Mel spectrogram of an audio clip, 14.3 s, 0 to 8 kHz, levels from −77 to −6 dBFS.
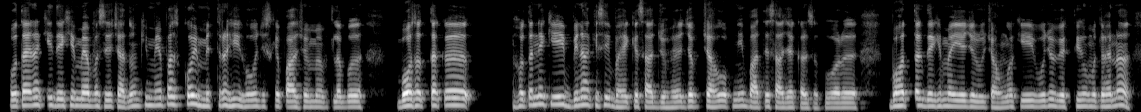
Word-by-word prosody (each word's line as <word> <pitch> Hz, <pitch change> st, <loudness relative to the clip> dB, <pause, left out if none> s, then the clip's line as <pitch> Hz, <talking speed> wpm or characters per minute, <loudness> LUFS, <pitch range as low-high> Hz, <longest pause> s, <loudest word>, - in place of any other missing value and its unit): होता 170 Hz, +2 st, +4 dB
है 185 Hz, -, +5 dB
ना 205 Hz, -, +1 dB
कि 195 Hz, -, -2 dB
देखिए 180 Hz, +1 st, -1 dB
मैं 175 Hz, -1 st, +3 dB
बस 170 Hz, -1 st, -3 dB
ये 165 Hz, -, +1 dB
चाहता 155 Hz, 0 st, 0 dB
हूँ 175 Hz, -, -4 dB
कि 200 Hz, -, -7 dB
मेरे 195 Hz, 0 st, -3 dB
पास 215 Hz, 0 st, +1 dB
कोई 225 Hz, 0 st, +6 dB
मित्र 180 Hz, -1 st, -2 dB
ही 180 Hz, +1 st, -1 dB
हो 165 Hz, +1 st, +1 dB
जिसके 160 Hz, 0 st, -4 dB
पास 145 Hz, 0 st, +3 dB
जो 155 Hz, -, 0 dB
मैं 150 Hz, 0 st, -4 dB
मतलब 145 Hz, +1 st, -1 dB, 0.5 s
बहुत 175 Hz, +4 st, +9 dB
हद 180 Hz, 0 st, 0 dB
तक 190 Hz, +1 st, +3 dB, 0.6 s
होता 175 Hz, +2 st, 0 dB
है -, -, 0 dB
न -, -, -1 dB
कि 215 Hz, 0 st, +2 dB
बिना 200 Hz, +4 st, +1 dB
किसी 200 Hz, +1 st, -3 dB
भय 150 Hz, -5 st, -2 dB
के 155 Hz, +2 st, -1 dB
साथ 150 Hz, -2 st, 0 dB
जो -, -, 0 dB
है 140 Hz, +1 st, -2 dB
जब 155 Hz, 0 st, +1 dB
चाहूँ 150 Hz, +2 st, +2 dB
अपनी 165 Hz, +2 st, -5 dB
बातें 135 Hz, +3 st, 0 dB
साझा 135 Hz, -3 st, -1 dB
कर 120 Hz, -, 0 dB
सकूँ 120 Hz, +1 st, -10 dB
और 130 Hz, 0 st, +1 dB, 0.6 s
बहुत 175 Hz, +2 st, +4 dB
हद 180 Hz, -, -15 dB
तक 185 Hz, -, -5 dB
देखिए, 170 Hz, 0 st, 0 dB
मैं 170 Hz, 0 st, 0 dB
ये 160 Hz, -1 st, +3 dB
ज़रूर 150 Hz, -2 st, -2 dB
चाहूँगा 135 Hz, +2 st, -2 dB
कि 160 Hz, 0 st, -2 dB
वो 155 Hz, +1 st, -2 dB
जो 175 Hz, +2 st, -3 dB
व्यक्ति 155 Hz, 0 st, -2 dB
वो 165 Hz, -, -1 dB
मतलब 160 Hz, 0 st, 0 dB
है 160 Hz, -, +2 dB
ना, 190 Hz, 0 st, 0 dB
165 Hz, 250 wpm, -23 LUFS, 150-180 Hz, 0.6 s, बहुत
